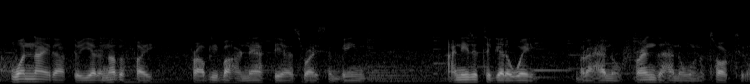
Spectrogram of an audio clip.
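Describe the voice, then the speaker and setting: A man performing a troubled figure confessing a painful past in an emotive, poetic film monologue with pauses and hushed drops. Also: on the low side, highs cut off, natural voice. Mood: brooding, reminiscing. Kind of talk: dramatic film monologue with rhymed spoken-word poetry. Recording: roomy, echoing amateur film sound.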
